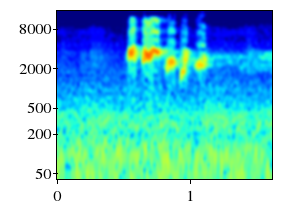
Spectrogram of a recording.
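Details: Morning song of a red-whiskered bulbul, a single quick phrase of five clear whistled notes that dip and rise, lasting about half a second, with a faint steady hiss behind.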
